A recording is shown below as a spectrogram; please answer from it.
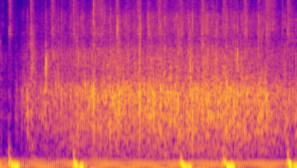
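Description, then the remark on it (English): Steady applause from a small group fills the whole moment, a dense patter of claps, with a low hum running underneath and a few soft thumps. “But can you applaud me?”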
